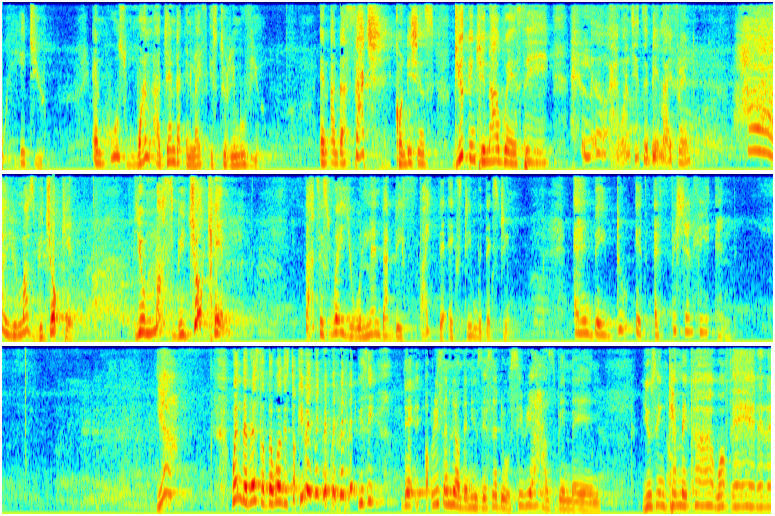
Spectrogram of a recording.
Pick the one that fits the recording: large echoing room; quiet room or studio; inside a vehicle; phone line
large echoing room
